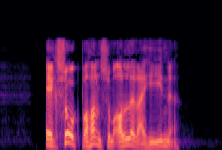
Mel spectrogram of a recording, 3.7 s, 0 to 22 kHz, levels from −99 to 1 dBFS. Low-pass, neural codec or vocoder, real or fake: 7.2 kHz; none; real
